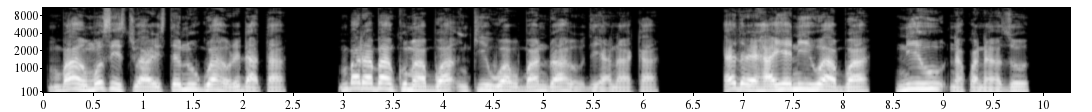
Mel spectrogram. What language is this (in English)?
Igbo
